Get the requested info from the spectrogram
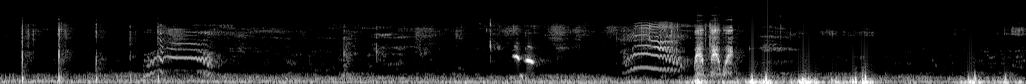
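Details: Stray male cat in heat calling for a female, excited when petted: two arched, harmonic meows several seconds apart, with clicks, low rumbling and handling noises around them.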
